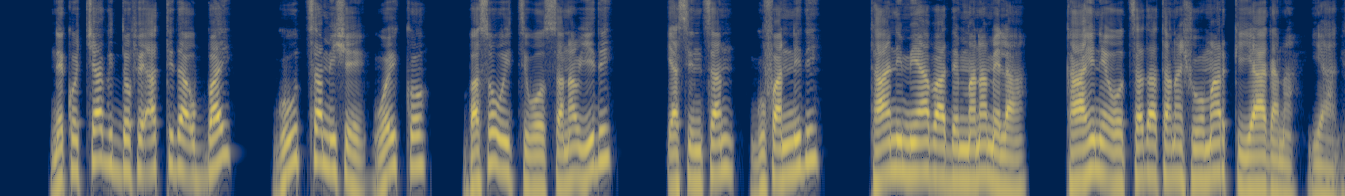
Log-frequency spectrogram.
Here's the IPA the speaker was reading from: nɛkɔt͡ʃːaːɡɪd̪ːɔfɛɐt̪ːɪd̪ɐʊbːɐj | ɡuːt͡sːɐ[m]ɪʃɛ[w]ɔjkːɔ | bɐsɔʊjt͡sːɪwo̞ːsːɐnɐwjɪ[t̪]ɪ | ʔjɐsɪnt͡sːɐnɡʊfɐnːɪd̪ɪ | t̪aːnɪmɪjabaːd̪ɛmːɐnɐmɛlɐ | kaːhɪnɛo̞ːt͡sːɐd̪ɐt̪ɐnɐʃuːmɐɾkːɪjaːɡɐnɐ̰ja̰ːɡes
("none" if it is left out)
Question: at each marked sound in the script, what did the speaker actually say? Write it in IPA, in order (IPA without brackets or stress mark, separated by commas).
m, w, d̪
